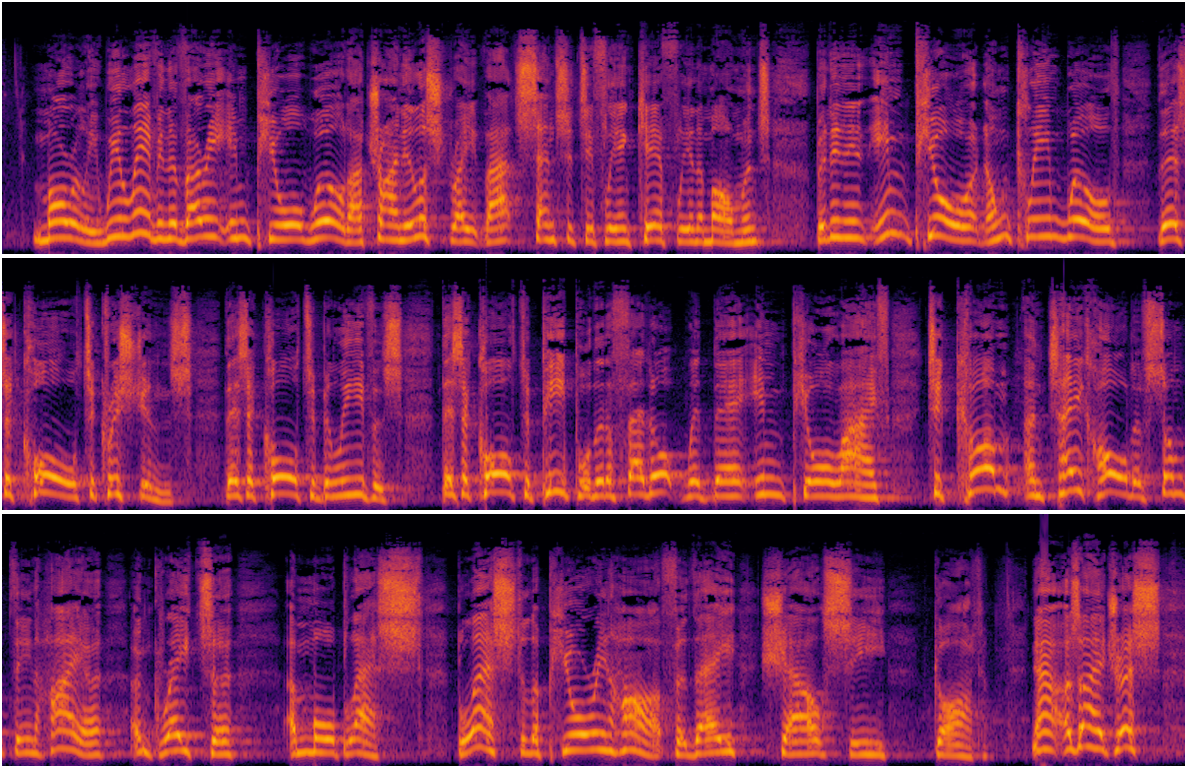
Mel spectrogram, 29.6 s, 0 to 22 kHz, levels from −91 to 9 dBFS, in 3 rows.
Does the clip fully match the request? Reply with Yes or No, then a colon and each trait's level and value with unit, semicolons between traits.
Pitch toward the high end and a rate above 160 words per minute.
No: high, 230 Hz; average, 155 wpm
